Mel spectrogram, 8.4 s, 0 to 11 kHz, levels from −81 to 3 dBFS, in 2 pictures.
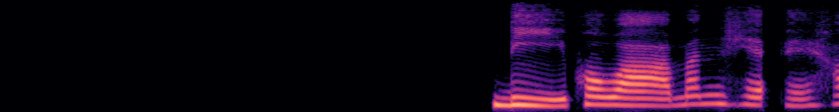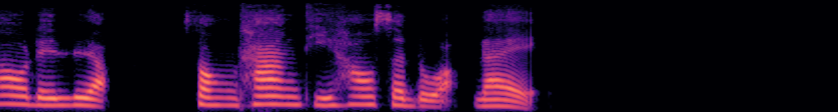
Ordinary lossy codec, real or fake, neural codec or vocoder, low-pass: none; fake; codec, 16 kHz in and 24 kHz out, 0.9 kbps, LongCat-Audio-Codec, fine tuned four codebook decoder; 9.9 kHz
